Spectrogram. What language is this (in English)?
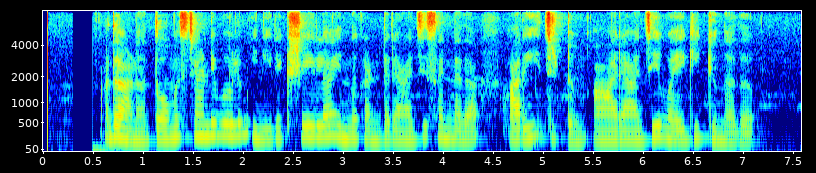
Malayalam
